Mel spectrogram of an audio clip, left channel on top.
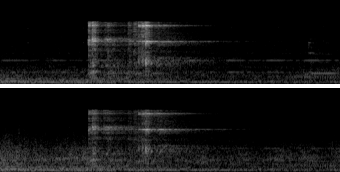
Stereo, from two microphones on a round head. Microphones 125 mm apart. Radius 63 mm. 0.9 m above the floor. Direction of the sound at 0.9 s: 60° left (ahead or behind).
